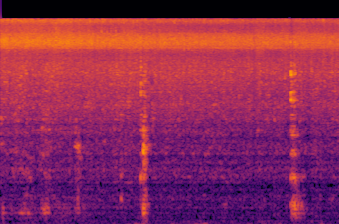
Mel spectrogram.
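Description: Chopped onion and tomato sizzling in hot oil in a metal kadai while a steel ladle stirs them, with two sharp clicks of the ladle against the pan, about two seconds in and again near the end.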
